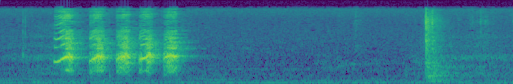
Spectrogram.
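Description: A cockatiel gives five quick, raspy, harmonic notes in a row, followed by a single sharp tap.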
